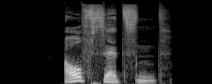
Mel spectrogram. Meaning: present participle of aufsetzen
- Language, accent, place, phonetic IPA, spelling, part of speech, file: German, Germany, Berlin, [ˈaʊ̯fˌzɛt͡sn̩t], aufsetzend, verb, De-aufsetzend.ogg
